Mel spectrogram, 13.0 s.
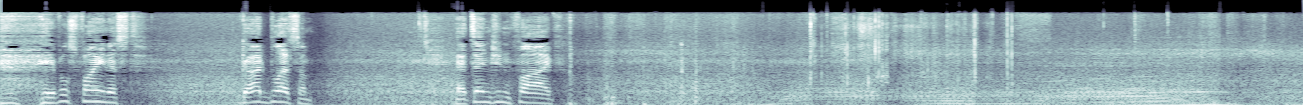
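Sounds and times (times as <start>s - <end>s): car engine running: 0.0s - 13.0s
low road rumble: 0.0s - 13.0s
clicks inside car: 5.6s - 7.1s.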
